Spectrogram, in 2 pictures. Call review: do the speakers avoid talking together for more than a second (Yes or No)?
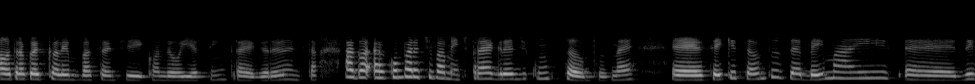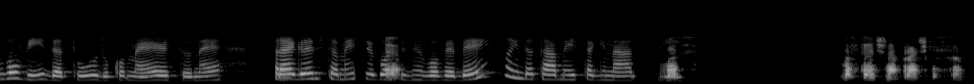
Yes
